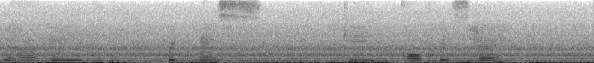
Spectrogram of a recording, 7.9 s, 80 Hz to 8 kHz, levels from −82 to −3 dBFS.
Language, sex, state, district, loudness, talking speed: Hindi, female, Madhya Pradesh, Katni, -18 LUFS, 45 wpm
